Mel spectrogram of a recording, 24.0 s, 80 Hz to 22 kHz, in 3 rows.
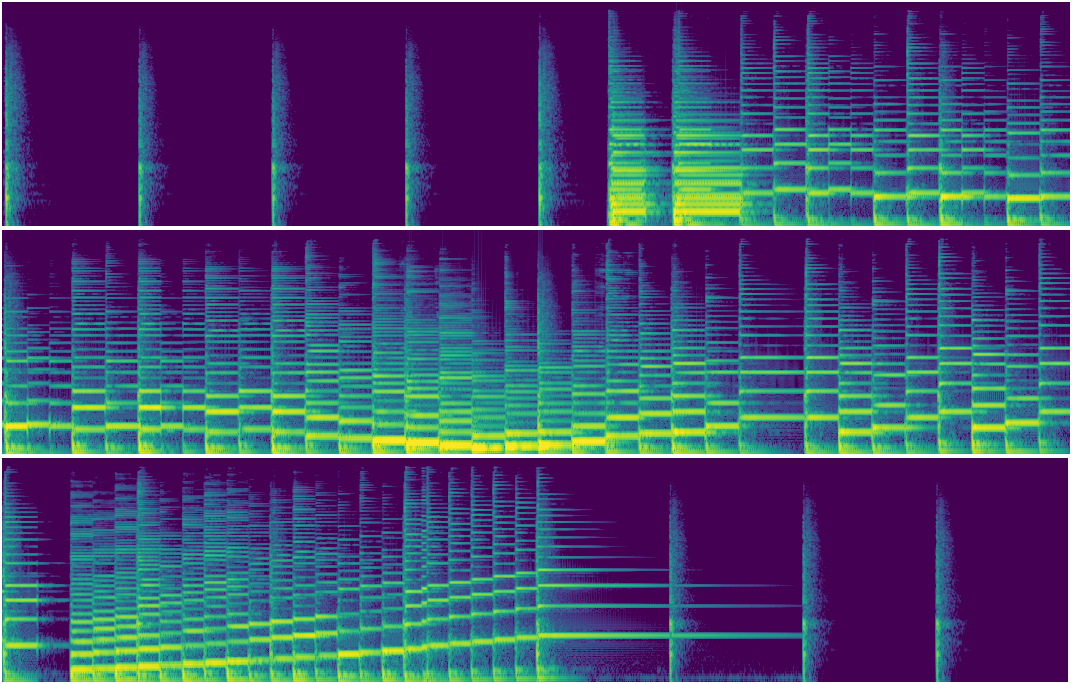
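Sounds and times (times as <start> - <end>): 
manouche guitar solo: 4.6 - 21.6.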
